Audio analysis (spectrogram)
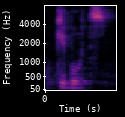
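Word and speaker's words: קובוץ: E a vogal classe U é o kibutz, que tem o som de U como na palavra susto.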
